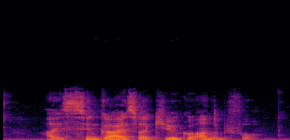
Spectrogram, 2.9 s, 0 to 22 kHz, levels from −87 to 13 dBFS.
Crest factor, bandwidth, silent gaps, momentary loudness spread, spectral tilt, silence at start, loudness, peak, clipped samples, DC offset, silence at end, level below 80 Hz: 20 dB; 8.2 kHz; none; 16 LU; -5.5 dB/octave; 0.05 s; -24 LUFS; -4 dBFS; under 0.1%; under 0.1%; 0.05 s; -54 dBFS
